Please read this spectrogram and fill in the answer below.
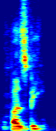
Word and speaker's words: Busby: a buzz was that bugsley Berkeley I'm saying his name wrong it's like bee Busby well let's just do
